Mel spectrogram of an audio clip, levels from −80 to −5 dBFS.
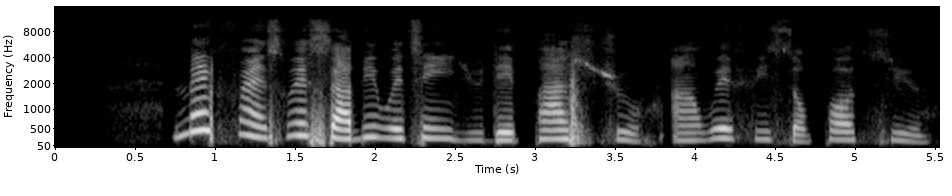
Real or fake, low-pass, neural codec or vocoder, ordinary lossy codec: real; 14.4 kHz; none; MP3, 48 kbps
